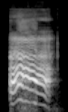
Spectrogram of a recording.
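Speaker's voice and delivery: high loud yelp; cringing shriek. Real, not acted. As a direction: yelp from secondhand embarrassment. Overwhelmed by cringe.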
